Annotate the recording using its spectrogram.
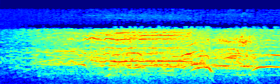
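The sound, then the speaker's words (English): A large crowd of striking factory workers in China shouting and yelling all at once while blocking the road outside Merry Electronics, pushing and shoving in a face-off with government security officers; a loud, dense roar of overlapping voices with sharp individual cries rising above it, building slightly and staying intense throughout. “Workers blocked the road, pushing and shoving in a face-off with government security officers.”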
